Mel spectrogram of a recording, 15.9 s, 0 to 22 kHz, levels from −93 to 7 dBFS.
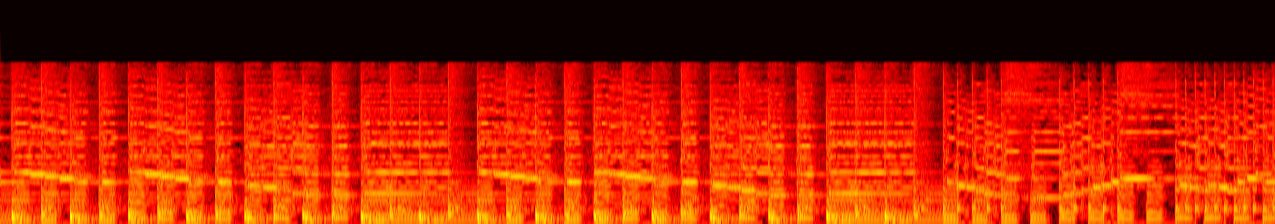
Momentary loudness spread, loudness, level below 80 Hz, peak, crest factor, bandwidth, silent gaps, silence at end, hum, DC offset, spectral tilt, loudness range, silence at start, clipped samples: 4 LU; -31 LUFS; -40 dBFS; -14 dBFS; 16 dB; 8 kHz; none; 0 s; none; under 0.1%; -5 dB/octave; 2 LU; 0 s; under 0.1%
